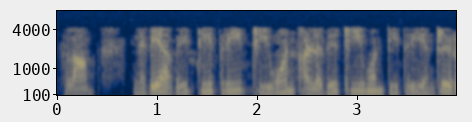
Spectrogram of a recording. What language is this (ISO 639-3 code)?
tam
